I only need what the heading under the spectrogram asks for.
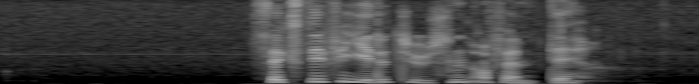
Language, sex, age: Norwegian, female, 46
